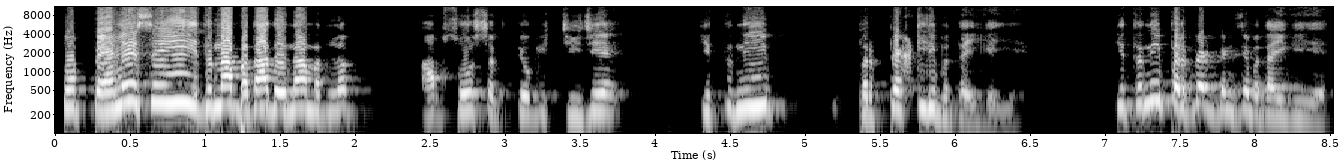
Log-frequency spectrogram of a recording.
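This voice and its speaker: Male exam-prep teacher, very high voice, emphatic and repetitive, keeps checking that students follow. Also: lively intonation, normal speed, a little mellow. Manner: emphatic, repeats points, asks "बात clear?". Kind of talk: casual talk to students.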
